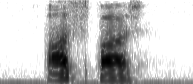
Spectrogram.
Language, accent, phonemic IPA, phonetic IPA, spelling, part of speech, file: Armenian, Eastern Armenian, /ɑsˈpɑɾ/, [ɑspɑ́ɾ], ասպար, noun, Hy-ասպար.ogg
- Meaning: 1. shield 2. armor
